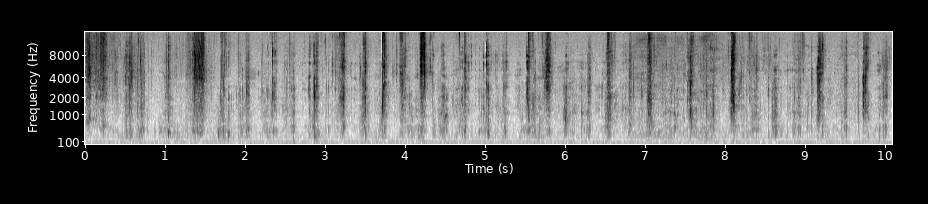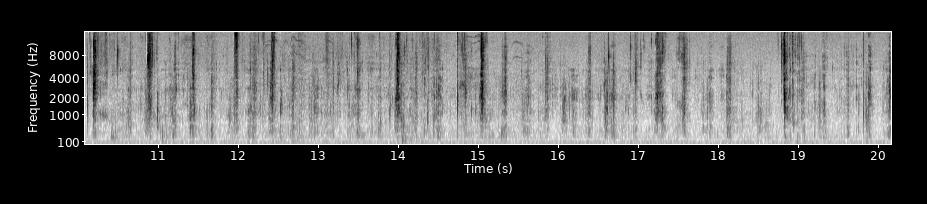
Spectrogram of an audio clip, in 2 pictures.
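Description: Close-miked chewing of a mouthful of leafy lettuce wrap and sauce-glazed grilled freshwater eel: wet, crunchy mouth sounds with rapid irregular clicks and smacks.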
